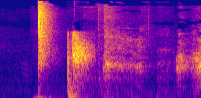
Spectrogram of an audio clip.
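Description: A dog barking in short, sharp barks: a loud one just after half a second in and a smaller one near the end.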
